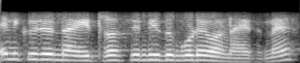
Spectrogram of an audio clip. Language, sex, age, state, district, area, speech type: Malayalam, female, 30-45, Kerala, Kannur, rural, conversation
